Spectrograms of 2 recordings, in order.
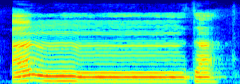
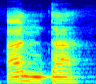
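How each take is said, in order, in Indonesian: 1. Bunyi n ditahan dengan dengung hidung yang lembut. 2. Bunyi n pendek, tanpa dengung hidung. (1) "dia harus berdengung samar-samar" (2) "Tidak boleh dibaca anta"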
